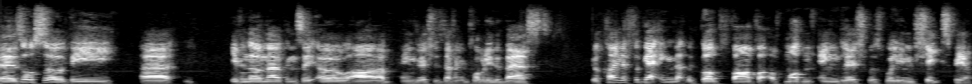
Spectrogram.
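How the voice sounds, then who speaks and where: A man with a British accent speaks at a fairly quick pace, his medium-pitched voice holding a monotone, flat intonation. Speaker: gaming radio show host. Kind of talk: casual chat.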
